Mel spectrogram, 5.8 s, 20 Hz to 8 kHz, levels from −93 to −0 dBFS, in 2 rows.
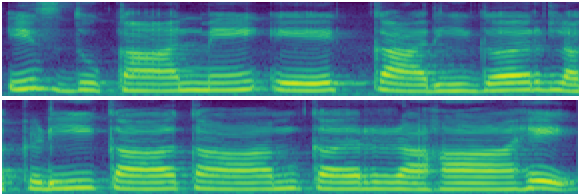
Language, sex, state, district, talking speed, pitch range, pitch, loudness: Hindi, female, Madhya Pradesh, Dhar, 125 wpm, 205-230 Hz, 215 Hz, -15 LUFS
